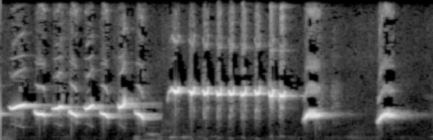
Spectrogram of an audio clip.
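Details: Lure recording of white-rumped shama song meant to provoke a response: a string of repeated downslurred whistles, then a rapid high trill, then two loud rising whistles.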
